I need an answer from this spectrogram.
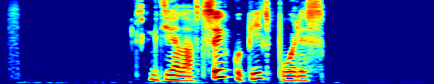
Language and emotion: Russian, neutral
